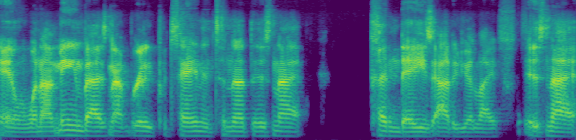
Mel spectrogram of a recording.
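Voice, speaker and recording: A man speaks at a moderate pace against a quiet background. His fairly low voice has a bright, sharp tone, vocal fry and monotone, flat intonation. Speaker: podcast host and DJ. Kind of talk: casual monologue. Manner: halting, with repeated words.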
